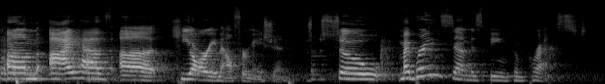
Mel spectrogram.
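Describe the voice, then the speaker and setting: The speaker has an American accent and talks at a very slow pace. Pitch swings very widely, and loudness rises and falls in big swings. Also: woman, high pitch for a woman. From New Jersey. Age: 20s. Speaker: comedian. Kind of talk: stand-up.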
